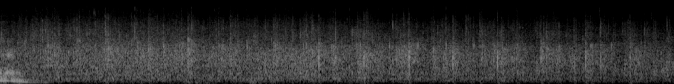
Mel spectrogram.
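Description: A crowd of people claps steadily for those who helped set up new chairs, a dense, sustained wash of applause that holds at an even level for several seconds without any talking over it.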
